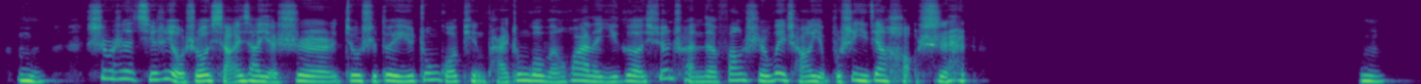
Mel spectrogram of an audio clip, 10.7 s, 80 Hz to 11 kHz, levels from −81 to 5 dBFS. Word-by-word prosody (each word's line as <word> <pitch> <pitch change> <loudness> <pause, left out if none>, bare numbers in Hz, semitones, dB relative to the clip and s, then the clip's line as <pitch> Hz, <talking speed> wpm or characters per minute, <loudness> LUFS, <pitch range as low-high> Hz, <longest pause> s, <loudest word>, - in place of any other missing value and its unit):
嗯， 215 -2 +4 0.3
是 315 - -4
不 300 - -3
是 290 0 -4
其 255 +1 -1
实 270 - -4
有 235 -11 +3
时 175 - +1
候 215 - +7
想 215 -1 0
一 - - +5
想 210 -2 +4
也 185 - +1
是 195 +1 +1
就 220 +2 +2
是 205 -1 -2
对 215 0 +5
于 205 +1 +1
中 255 +4 -4
国 200 -1 0
品 210 +1 -2
牌、 170 -2 -6
中 235 +3 +1
国 220 - +4
文 180 -3 -2
化 225 +1 0
的 195 - 0
一 185 0 -3
个 195 -1 0
宣 205 - -6
传 225 - -4
的 190 -1 -2
方 240 +6 -4
式， 225 -2 -1
未 245 +4 +1
尝 205 -2 -1
也 190 - +1
不 200 -1 -3
是 240 - -2
一 225 - +5
件 225 +1 +2
好 200 - -5
事。 220 +2 0 2.9
嗯。 210 0 -1
210 Hz, 250 characters per minute, -22 LUFS, 195-230 Hz, 2.9 s, 候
